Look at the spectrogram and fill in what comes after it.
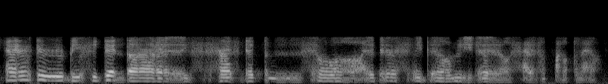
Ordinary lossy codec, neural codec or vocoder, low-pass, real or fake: none; codec, 16 kHz, 0.5 kbps, FreqCodec, smaller model; 3.6 kHz; fake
